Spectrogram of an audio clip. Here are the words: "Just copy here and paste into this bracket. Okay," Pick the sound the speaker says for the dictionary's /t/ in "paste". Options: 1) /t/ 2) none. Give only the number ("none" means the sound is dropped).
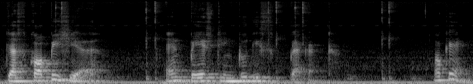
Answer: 1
